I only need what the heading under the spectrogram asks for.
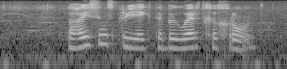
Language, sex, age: Afrikaans, female, 20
